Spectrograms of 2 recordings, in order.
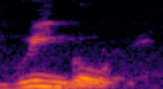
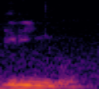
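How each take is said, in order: First: It is said in a put-on foreign accent. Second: It is said in a plain Brazilian accent. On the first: "o sotaque que nós fazemos para falar o gringo" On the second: "a gente não chama ele de gringo"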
